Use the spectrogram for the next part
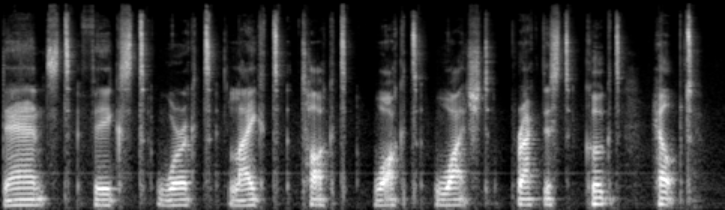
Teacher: la t no es una sílaba es un sonido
